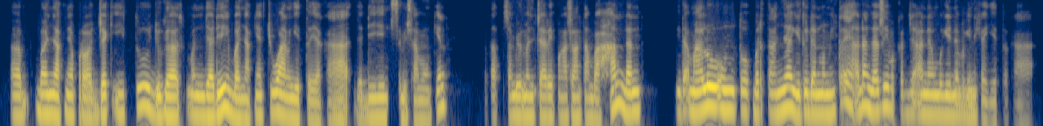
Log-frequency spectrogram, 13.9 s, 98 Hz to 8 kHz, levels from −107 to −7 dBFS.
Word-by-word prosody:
eee, 140 -1 -2 0.2
banyaknya 150 -3 +1
projek 145 0 -2
itu 190 +6 0
juga 140 -1 +3
menjadi 145 +4 +4
banyaknya 130 +2 -2
cuan, 150 -3 +1
gitu, 125 -2 -4
ya, 115 -1 -6
Kak. 60 0 -6
Jadi 130 - -3
sebisa 125 -2 -8
mungkin 120 +10 -5 0.6
tetap - - -15
sambil 140 0 -2
mencari 140 -1 -3
penghasilan 135 0 -7
tambahan 175 - -2
dan 155 0 +4 0.6
tidak 170 +1 -4
malu 185 +4 +8
untuk 170 -2 +2
bertanya 160 +3 0
gitu 160 -1 +1
dan 155 - +2
meminta, 150 +2 0
iya, 200 -2 -2
"Ada 195 - 0
nggak 165 - +2
sih 195 - +1
pekerjaan 155 -4 -6
yang 145 - 0
begini-begini?" 70 - -2
kayak 115 -2 -13
gitu, - - -32
Kak. - - -22
145 Hz, 160 wpm, -24 LUFS, 135-165 Hz, 0.6 s, malu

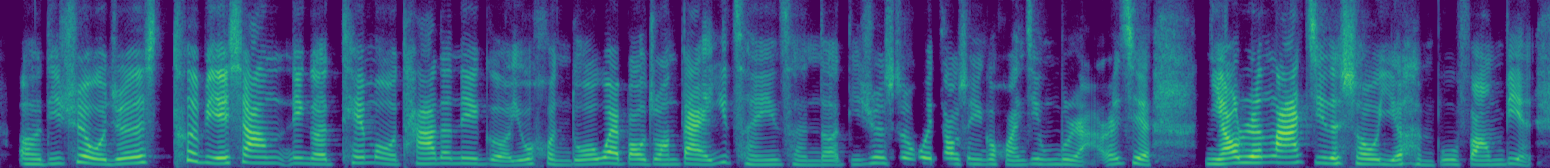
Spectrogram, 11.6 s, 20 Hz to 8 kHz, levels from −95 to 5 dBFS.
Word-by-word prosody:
呃， 235 -1 -4
的 240 +3 -8
确， 305 +4 +1
我 240 -4 +2
觉 235 +4 0
得 280 +2 +3
像 305 -1 -3
特 400 +2 -1
别 265 -4 +6
像 275 -1 +4
那 265 0 -1
个 230 -3 -2
TEMU， 275 0 -5
它 245 +2 +1
的 260 0 -6
那 255 -1 -3
个 205 -5 -7
有 210 +5 -6
很 235 -5 -10
多 215 +2 -5
外 255 0 +3
包 230 -1 -1
装 225 -1 -5
袋， 230 -2 +4
一 250 +10 -7
层 225 -7 -4
一 210 +1 -8
层 205 -3 -8
的， 200 0 -7
的 215 +1 -18
确 270 +3 -5
是 265 0 -5
会 255 +1 -3
造 250 -1 -3
成 240 +1 -8
一 225 - -9
个 225 - -7
环 205 -2 -7
境 225 0 -9
污 225 - -7
染， 210 - -4
而 225 - -6
且 260 +1 0 0.4
你 235 -1 -9
要 250 +4 +8
扔 290 0 +5
垃 290 -1 +9
圾 290 -1 -2
的 250 - +2
时 260 -1 +2
候 230 -1 0
也 215 -1 -3
很 225 -3 -10
不 215 +3 -10
方 210 -1 -3
便。 235 +1 -3
235 Hz, 305 characters per minute, -21 LUFS, 220-265 Hz, 0.4 s, 垃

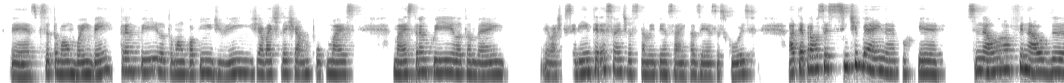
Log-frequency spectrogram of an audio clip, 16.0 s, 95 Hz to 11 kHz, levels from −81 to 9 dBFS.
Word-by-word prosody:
eh, 145 -1 +1
se 145 0 -13
você 165 +2 -2
tomar 165 -1 +1
um 165 0 +3
banho 160 +1 +3
bem 175 +5 0
tranquila, 185 -1 -2
tomar 165 -1 -1
um 165 - +2
copinho 165 +2 -1
de 160 -1 -4
vinho, 170 +3 -1
já 170 0 -1
vai 165 +1 +1
te 165 0 -11
deixar 170 -1 -2
um 165 +1 -1
pouco 160 0 -6
mais, 165 0 0 0.6
mais 165 0 +2
tranquila 180 -1 +1
também. 160 0 0 0.5
Eu 155 - -4
acho 150 0 -7
que - - -18
seria 170 +1 0
interessante 185 +1 -1
você 170 0 -4
também 160 -2 -1
pensar 160 -2 -2
em 150 - -5
fazer 155 -1 -3
essas 150 0 -5
coisas, 160 +3 -1 0.5
até 180 +2 +3
pra 215 +2 +3
você 220 +2 +2
se 230 0 -6
sentir 245 +2 +5
bem, 210 -5 +3
né, 175 -2 0
porque 165 0 0 0.4
senão 190 0 +2
ao 210 0 +2
final 180 -5 +4
da 185 - +2
170 Hz, 175 wpm, -23 LUFS, 160-185 Hz, 0.6 s, sentir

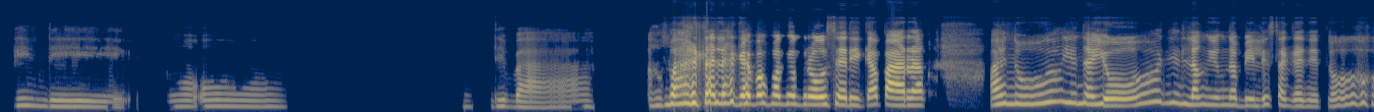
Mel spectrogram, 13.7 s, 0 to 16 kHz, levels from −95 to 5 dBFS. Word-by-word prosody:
Hindi. 195 - -14 0.4
Oo 195 -1 -17 2.0
'Di 205 +1 -13
ba? 175 -3 -13 0.8
Ang 230 +2 -12
mahal 295 +3 +5
talaga 295 -1 +5
'pag 290 +1 +4
maggro-grocery 260 -3 +2
ka 250 +4 +1
parang 235 -2 +5 0.7
"Ano? 285 +4 -3
Yun 320 -3 -5
na 275 - +2
'yon? 245 +9 -1
Yun 305 -3 -8
lang 255 +1 -1
yung 245 0 -8
nabili 225 -1 -5
sa 230 - -5
ganito?" 210 - -9
235 Hz, 90 wpm, -20 LUFS, 200-275 Hz, 2.0 s, mahal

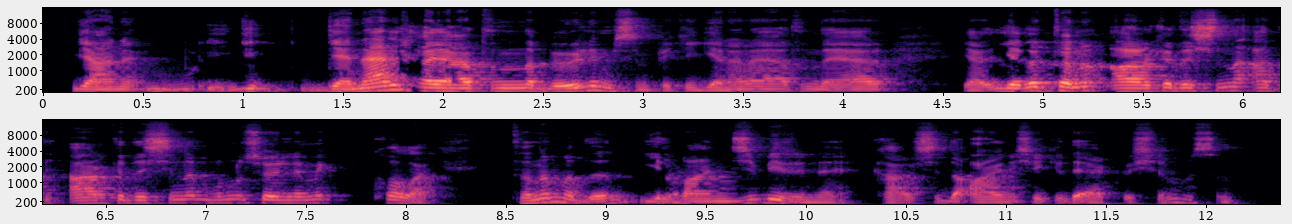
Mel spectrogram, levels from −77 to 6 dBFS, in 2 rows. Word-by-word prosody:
Yani 105 -2 +1
b 110 -1 -7
ı - - -13 0.2
ı - - -8
ge 120 +1 -1 0.3
genel 135 - +7
hayatında 135 -2 +5
böyle 120 +9 +5
misin 130 - -2
peki? 95 0 -8
Genel 100 +2 -2
hayatında 110 -1 -4
eğer 110 +1 -3 0.3
ya 105 +8 +2
da 165 0 +6
tanı 165 +1 +5
arkadaşın 140 +3 +4 0.3
arkadaşına 135 +3 -1
bunu 150 +3 -8
söylemek 150 +1 -4
kolay. - - -3 0.4
Tanımadığın 130 - -3
yabancı 110 +5 -3
birine 100 -7 -4
karşı 90 +3 -6
da - - -3
aynı 100 +1 -4
şekilde - - -5
yaklaşır - - -7
mısın? 140 - -10
125 Hz, 145 wpm, -24 LUFS, 105-140 Hz, 0.4 s, genel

